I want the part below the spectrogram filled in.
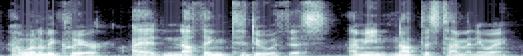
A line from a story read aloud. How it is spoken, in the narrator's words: Kondraki answered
